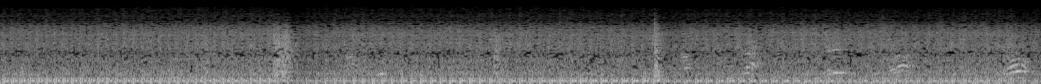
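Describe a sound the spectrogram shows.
Sawmill machinery hums.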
